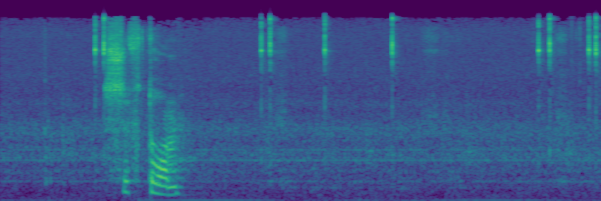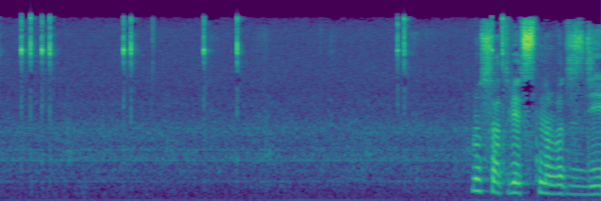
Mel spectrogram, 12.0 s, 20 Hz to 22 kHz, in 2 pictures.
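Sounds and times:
computer mouse clicking: 0:00.9 - 0:01.1, 0:02.6 - 0:04.0, 0:05.3 - 0:06.6, 0:07.2 - 0:08.5, 0:10.0 - 0:10.2.

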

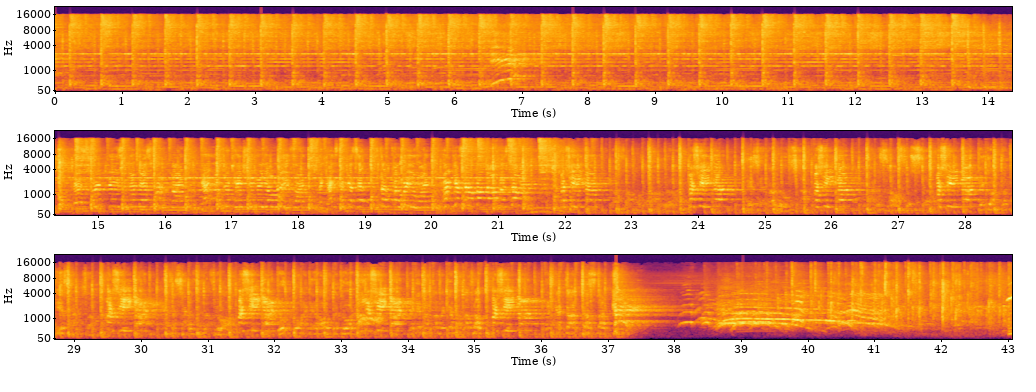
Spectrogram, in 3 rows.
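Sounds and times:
wavering melodic lead line: 0:00.0 - 0:22.0
drum kit beat: 0:00.0 - 0:37.4.

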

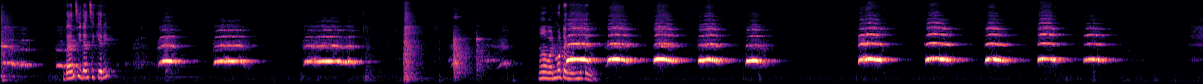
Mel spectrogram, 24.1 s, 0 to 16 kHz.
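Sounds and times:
child tooting wooden flute: 0:00.0 - 0:01.6, 0:03.1 - 0:05.4, 0:06.0 - 0:07.5, 0:11.3 - 0:15.7, 0:17.1 - 0:22.5.

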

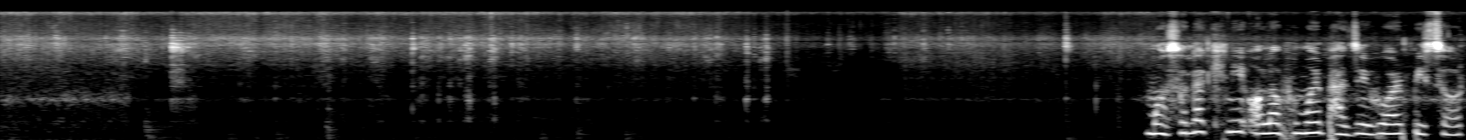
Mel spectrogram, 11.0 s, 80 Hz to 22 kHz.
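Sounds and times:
metal spatula scraping pan: 0:00.0 - 0:08.6
light frying sizzle: 0:00.0 - 0:11.0.

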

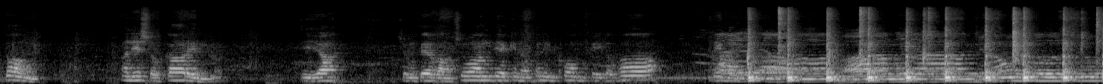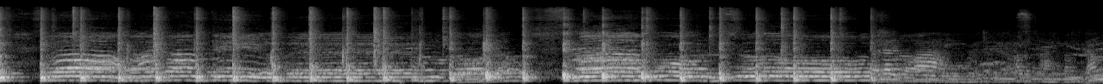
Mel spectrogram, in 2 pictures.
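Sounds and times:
group singing a hymn: 0:06.9 - 0:21.3
percussion beat: 0:07.2 - 0:20.0.

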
